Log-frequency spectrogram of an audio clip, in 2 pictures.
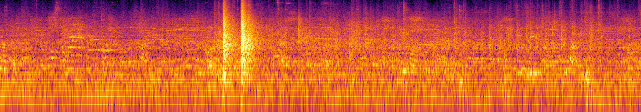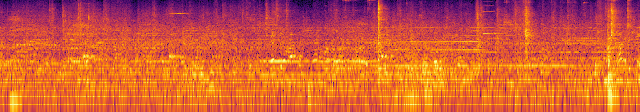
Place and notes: Perugia, Italy - inside the supermarket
